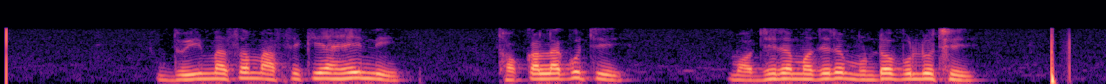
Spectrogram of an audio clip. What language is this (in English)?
Odia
